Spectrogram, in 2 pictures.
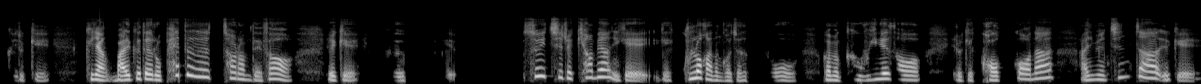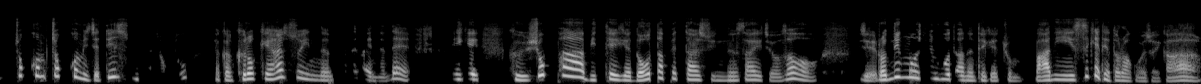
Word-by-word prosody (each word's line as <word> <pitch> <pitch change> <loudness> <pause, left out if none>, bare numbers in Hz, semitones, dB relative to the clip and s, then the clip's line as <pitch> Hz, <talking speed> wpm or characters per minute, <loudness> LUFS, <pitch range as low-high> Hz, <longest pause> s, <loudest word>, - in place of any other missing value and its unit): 그 - - -17
이렇게 - - -9 0.3
그냥 215 -5 +6
말 200 +2 +8
그대로 240 -3 +6
패드처럼 335 - +2
돼서 205 +1 +3 0.3
이렇게 - - 0 0.2
그 - - -7 0.4
이렇게 450 0 -11 0.7
스위치를 335 -7 +2
켜면 330 +3 +3
이게 465 -3 0
이게 - - -9
굴러가는 250 -8 +5
거죠, 175 0 -4
계속. 180 -2 -7 0.2
그러면 205 -2 +3
그 205 - -7
위에서 225 -3 +3 0.3
이렇게 - - -5
걷거나 245 +9 +3 0.2
아니면 215 +1 0
진짜 325 -3 +3
이렇게 230 +4 -4
쪼금쪼금 380 - -3
이제 220 - -4
뛸 340 +1 -1
수 - - -14
있는 245 - -11 0.2
정도? 310 - -21 0.3
약간 195 - -6
그렇게 255 +3 +1
할 320 +7 +1
수 320 -2 -9
있는 210 -6 -7
패드가 300 +6 -13
있는데 190 +7 -7 0.4
이게 235 0 -2 0.3
그 205 -3 -1
소파 400 - +4
밑에 210 +3 -1
이게 200 -3 0
넣었다 240 +10 +2
뺐다 265 -5 -4
할 210 - 0
수 205 - -15
있는 185 0 -8
사이즈여서 195 0 -5 0.4
이제 - - -6
러닝머신보다는 245 - -1
되게 180 -2 -8
좀 165 -3 -15
많이 210 +2 0
쓰게 370 - -2
되더라고요, 175 - -6
저희가. 160 +3 -6
235 Hz, 340 characters per minute, -22 LUFS, 195-305 Hz, 0.7 s, 말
